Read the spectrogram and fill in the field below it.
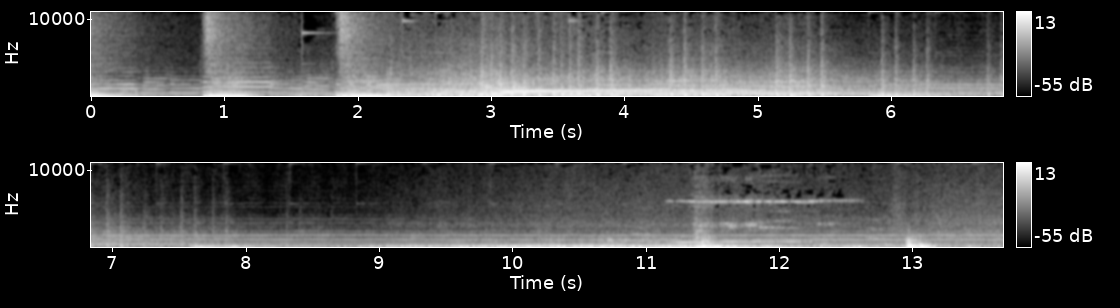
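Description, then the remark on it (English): A steam train rolls along the rails with a steady heavy rumble, rhythmic clanking and occasional metallic squeals, loud throughout, with no voices. “We must hire a special train.”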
